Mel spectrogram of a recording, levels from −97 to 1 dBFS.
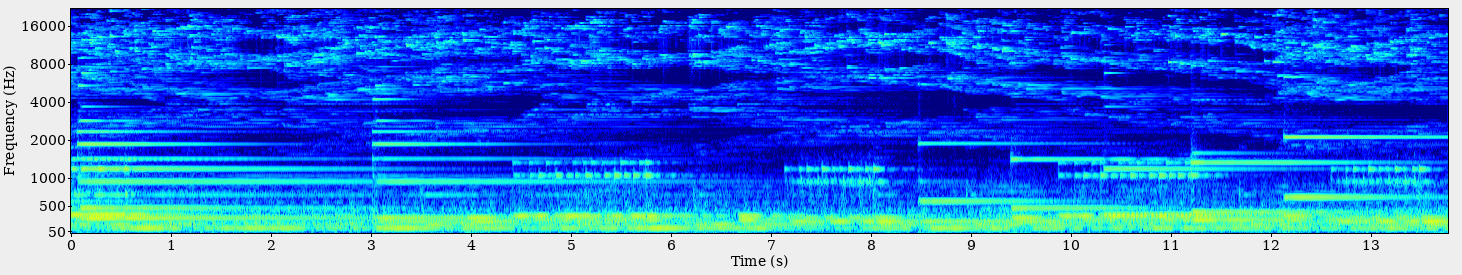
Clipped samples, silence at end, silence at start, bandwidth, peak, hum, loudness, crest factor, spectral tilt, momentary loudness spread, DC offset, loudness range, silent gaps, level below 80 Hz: under 0.1%; 0 s; 0 s; over 20 kHz; -26 dBFS; none; -43 LUFS; 16 dB; -5 dB/octave; 5 LU; under 0.1%; 2 LU; none; -68 dBFS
